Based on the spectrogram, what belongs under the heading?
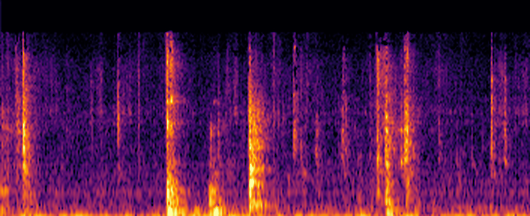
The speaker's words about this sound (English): Quiet. Somebody's unlocking the door through which we came. Maybe they won't come in here.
